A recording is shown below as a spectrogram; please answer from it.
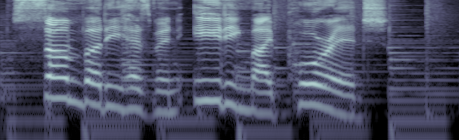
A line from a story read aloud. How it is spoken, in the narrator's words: In his great big voice, he growled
